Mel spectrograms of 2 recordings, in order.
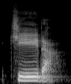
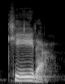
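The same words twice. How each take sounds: The two takes are said the same way.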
